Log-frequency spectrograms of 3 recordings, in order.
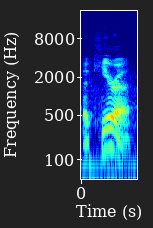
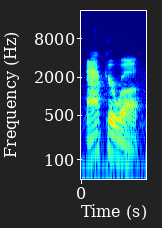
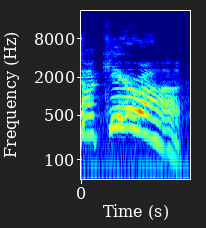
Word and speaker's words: Akira: and um he um he kept pronouncing it acura which i get it he he's a weeaboo as many of us are but um that that's not how it's pronounced like he was trying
